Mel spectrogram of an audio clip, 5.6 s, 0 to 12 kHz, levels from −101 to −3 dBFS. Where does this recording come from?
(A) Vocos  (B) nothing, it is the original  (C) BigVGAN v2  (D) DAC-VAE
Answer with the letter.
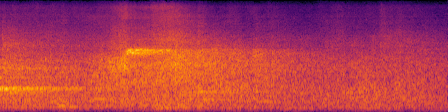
D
